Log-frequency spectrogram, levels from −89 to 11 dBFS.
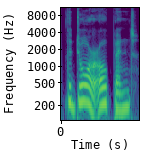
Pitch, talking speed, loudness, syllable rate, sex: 190 Hz, 185 wpm, -15 LUFS, 5.4 syllables/s, female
